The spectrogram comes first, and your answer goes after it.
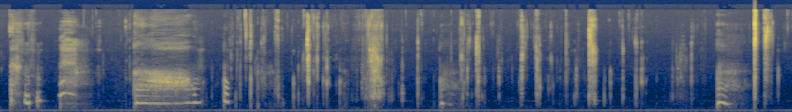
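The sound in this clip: Close, crisp crunching and chewing as a snack is licked and eaten, many irregular bites and wet mouth sounds, with a few longer crunches standing out.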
